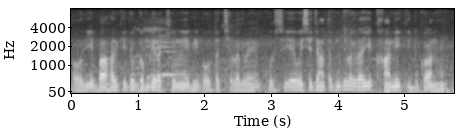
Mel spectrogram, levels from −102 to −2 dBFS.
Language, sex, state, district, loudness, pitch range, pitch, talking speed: Hindi, female, Uttar Pradesh, Lucknow, -19 LUFS, 110-120 Hz, 115 Hz, 315 wpm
